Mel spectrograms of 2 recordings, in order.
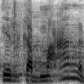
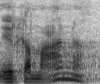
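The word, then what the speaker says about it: ارْكَب مَّعَنَا: Orang Arab yang nonmuslim, agamanya Nasrani, baca Al-Qur'an ya bacanya irkab maana dong. Bukan irkam maana gitu.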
